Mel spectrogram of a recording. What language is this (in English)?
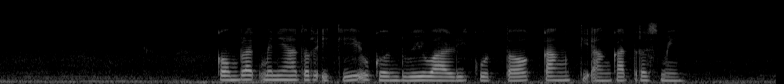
Javanese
